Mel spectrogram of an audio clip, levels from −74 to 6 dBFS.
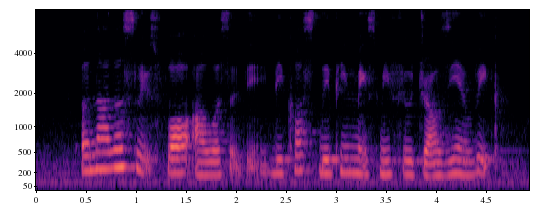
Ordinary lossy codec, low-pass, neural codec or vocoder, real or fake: none; none; none; real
